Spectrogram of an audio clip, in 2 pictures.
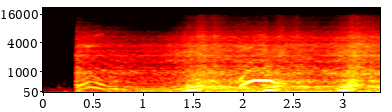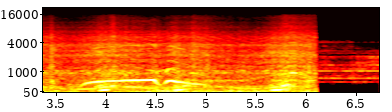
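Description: Lamborghini engine revved in a series of about six quick blips, each sweeping sharply up in pitch and dropping back, then cutting off suddenly near the end.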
